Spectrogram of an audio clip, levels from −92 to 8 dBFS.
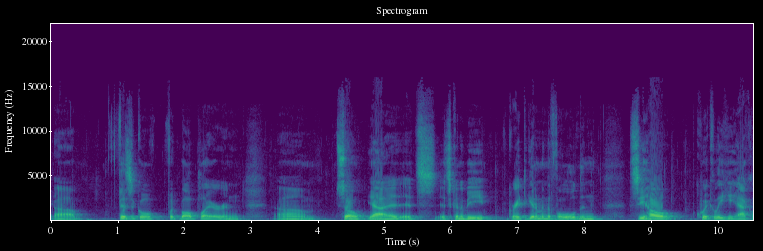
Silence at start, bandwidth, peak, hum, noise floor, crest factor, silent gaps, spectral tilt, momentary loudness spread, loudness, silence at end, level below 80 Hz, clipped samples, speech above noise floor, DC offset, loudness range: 0 s; 13.5 kHz; -12 dBFS; none; -51 dBFS; 16 dB; none; -5.5 dB/octave; 12 LU; -26 LUFS; 0 s; -60 dBFS; under 0.1%; 25 dB; under 0.1%; 3 LU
